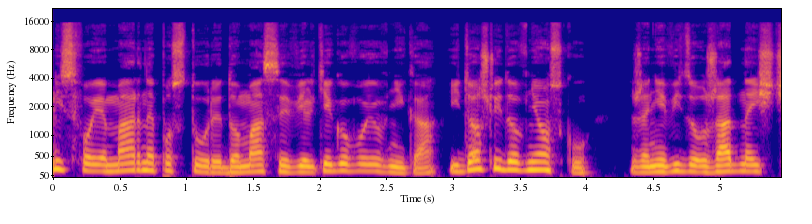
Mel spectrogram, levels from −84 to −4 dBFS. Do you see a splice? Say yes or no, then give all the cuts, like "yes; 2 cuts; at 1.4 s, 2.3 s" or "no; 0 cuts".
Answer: yes; 1 cut; at 2.9 s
